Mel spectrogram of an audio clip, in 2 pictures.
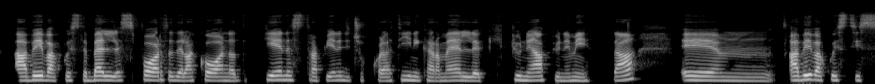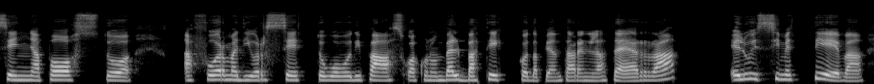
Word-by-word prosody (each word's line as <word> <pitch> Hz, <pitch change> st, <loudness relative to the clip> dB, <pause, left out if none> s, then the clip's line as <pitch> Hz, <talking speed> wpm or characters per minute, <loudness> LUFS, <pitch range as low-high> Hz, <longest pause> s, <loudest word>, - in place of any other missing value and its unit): aveva 185 Hz, +1 st, +6 dB
queste 185 Hz, 0 st, -8 dB
belle 195 Hz, -1 st, +3 dB
sport 195 Hz, 0 st, +1 dB
della 180 Hz, -1 st, 0 dB
Conad, 180 Hz, -2 st, -1 dB, 0.2 s
piene, 205 Hz, 0 st, +1 dB
stra 180 Hz, -2 st, -6 dB
piene 185 Hz, +2 st, -4 dB
di 185 Hz, -, -10 dB
cioccolatini, 180 Hz, +2 st, -5 dB
caramelle, 175 Hz, -1 st, -1 dB
chi -, -, -23 dB
più 205 Hz, -, -4 dB
ne 185 Hz, -1 st, -1 dB
ha 185 Hz, -, +5 dB
più 185 Hz, -1 st, -11 dB
ne 170 Hz, -, -6 dB
metta, 180 Hz, +5 st, 0 dB, 0.4 s
e, 190 Hz, -1 st, +2 dB
mhmm, 170 Hz, -3 st, -9 dB
aveva 205 Hz, +1 st, +6 dB
questi 200 Hz, 0 st, -6 dB
segnaposto 200 Hz, -2 st, +1 dB, 0.5 s
a 195 Hz, -, +2 dB
forma 215 Hz, +1 st, +1 dB
di 200 Hz, 0 st, -3 dB
orsetto, 200 Hz, 0 st, -2 dB
uovo 190 Hz, 0 st, -1 dB
di 200 Hz, +1 st, -4 dB
Pasqua, 190 Hz, -1 st, +2 dB
con 195 Hz, +1 st, -7 dB
un 190 Hz, 0 st, -3 dB
bel 210 Hz, 0 st, +4 dB
batecco 205 Hz, +1 st, 0 dB
da 170 Hz, -2 st, -4 dB
piantare 180 Hz, +1 st, -2 dB
nella 175 Hz, +1 st, -4 dB
terra 190 Hz, -, +2 dB, 0.5 s
e 215 Hz, -, +2 dB
lui 245 Hz, +3 st, 0 dB
si 250 Hz, +3 st, -5 dB
metteva 220 Hz, -, +1 dB
190 Hz, 145 wpm, -22 LUFS, 180-205 Hz, 0.5 s, aveva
